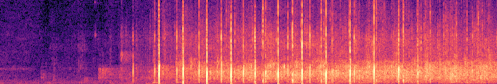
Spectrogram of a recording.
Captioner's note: group clapping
